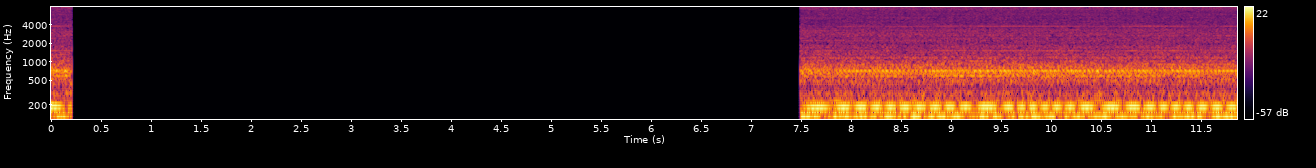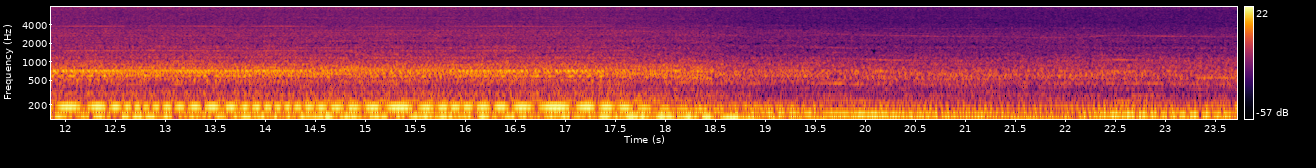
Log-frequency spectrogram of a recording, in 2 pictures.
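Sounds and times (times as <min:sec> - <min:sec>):
Wellcraft Scarab 34 boat engine starting: 0:07.5 - 0:23.7.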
